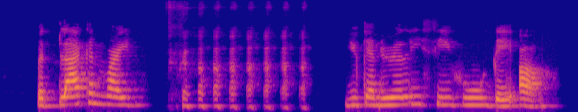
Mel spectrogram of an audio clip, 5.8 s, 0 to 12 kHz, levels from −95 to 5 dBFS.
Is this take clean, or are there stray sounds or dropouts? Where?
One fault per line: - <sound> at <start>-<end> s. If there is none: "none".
- laugh at 1.6-3.2 s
